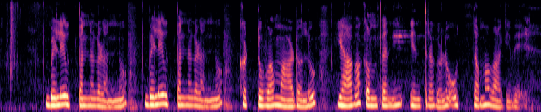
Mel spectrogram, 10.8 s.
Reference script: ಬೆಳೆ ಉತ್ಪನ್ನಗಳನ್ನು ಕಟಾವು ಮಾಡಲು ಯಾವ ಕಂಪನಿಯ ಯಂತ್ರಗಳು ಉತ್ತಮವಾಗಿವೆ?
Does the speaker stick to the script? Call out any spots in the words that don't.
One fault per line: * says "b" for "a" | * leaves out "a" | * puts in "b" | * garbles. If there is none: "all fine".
* puts in "ಬೆಳೆ ಉತ್ಪನ್ನಗಳನ್ನು"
